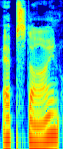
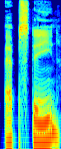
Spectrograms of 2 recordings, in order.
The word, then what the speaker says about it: Epstein: Sister Aimee, The Life of Aimee Semple McPherson by Daniel Mark Epstein, or if you're an American and mispronounce it, Epstein.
